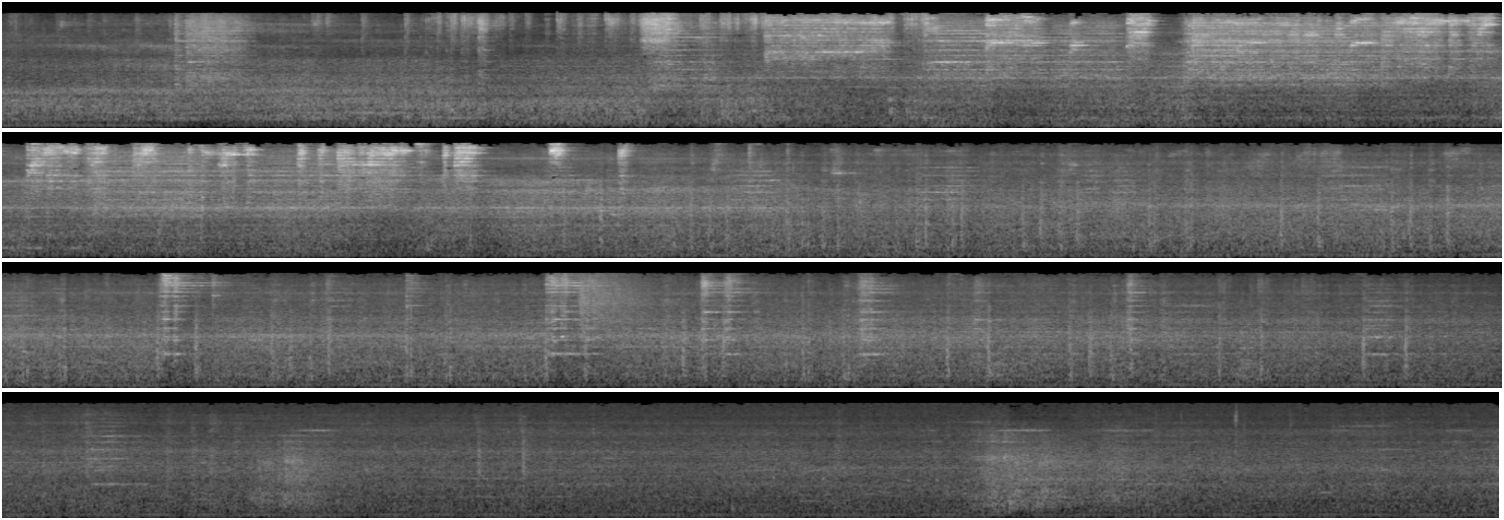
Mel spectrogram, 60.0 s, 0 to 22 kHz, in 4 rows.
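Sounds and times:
train engines humming: 0.0s - 59.9s
train wheels squealing: 0.9s - 2.6s, 6.4s - 24.9s, 28.2s - 29.1s, 35.4s - 36.4s, 43.6s - 44.2s, 45.8s - 46.6s, 47.8s - 48.7s, 58.2s - 59.9s.

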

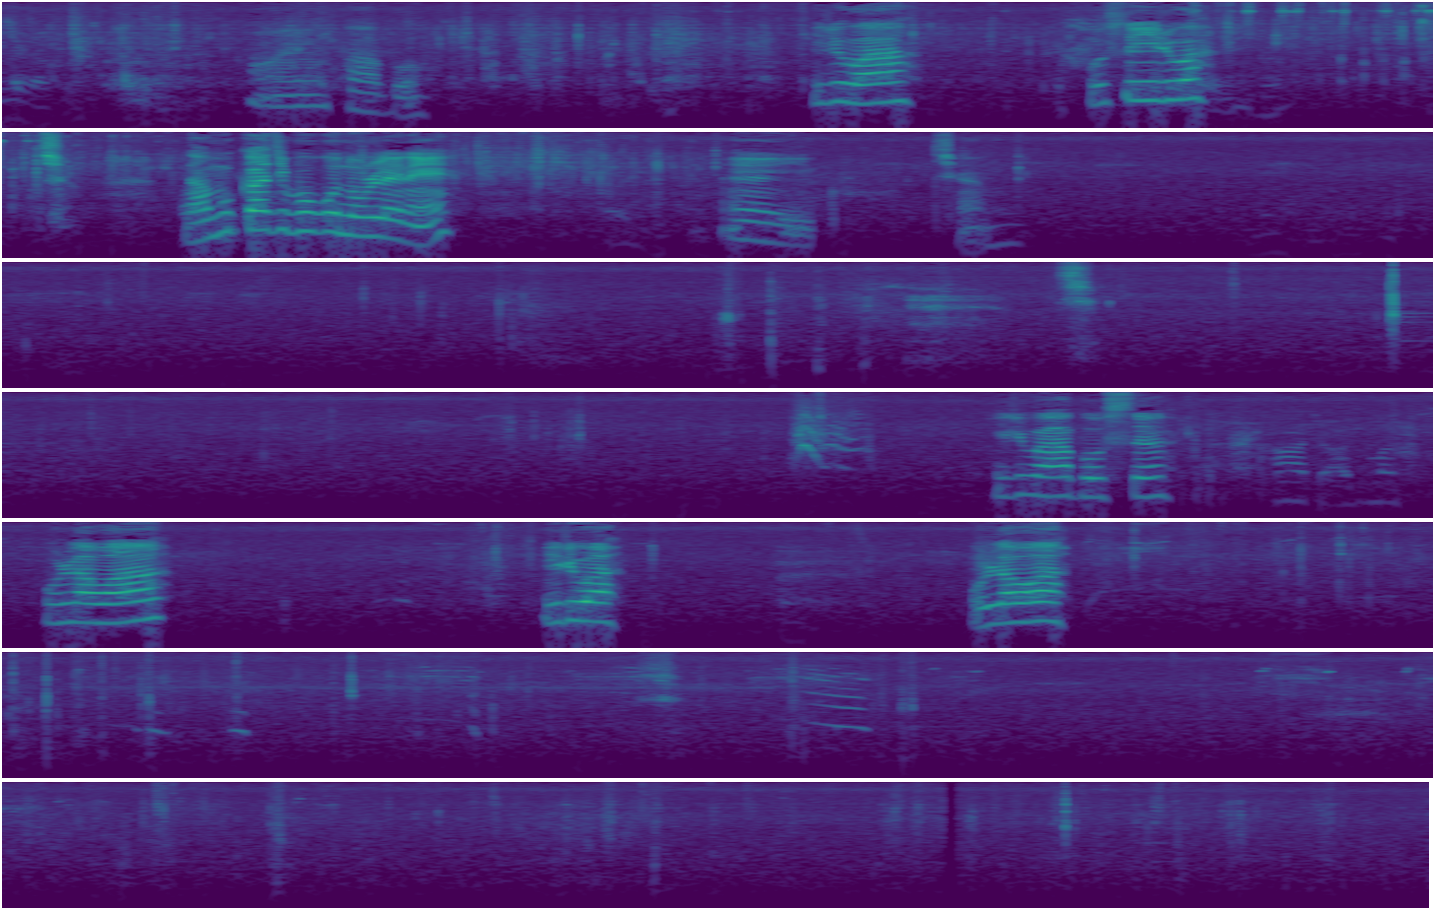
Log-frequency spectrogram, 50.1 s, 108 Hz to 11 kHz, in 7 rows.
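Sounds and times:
stones clicking underfoot: 9.4s - 10.8s
dog whimpering: 25.4s - 25.9s, 36.3s - 37.1s, 37.8s - 40.8s, 42.0s - 43.4s.

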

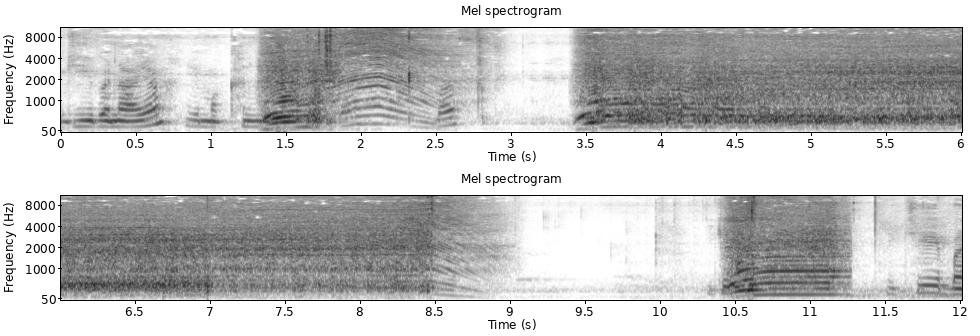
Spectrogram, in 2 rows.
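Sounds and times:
electric blender running: 1.3s - 9.1s, 10.4s - 11.3s.

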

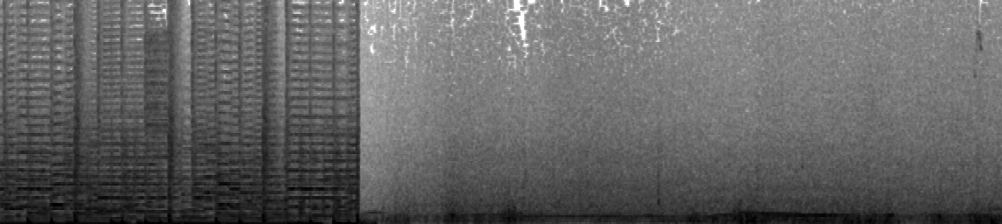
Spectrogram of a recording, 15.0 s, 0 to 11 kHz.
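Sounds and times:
gusty wind buffeting microphone: 5.4s - 15.0s.

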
